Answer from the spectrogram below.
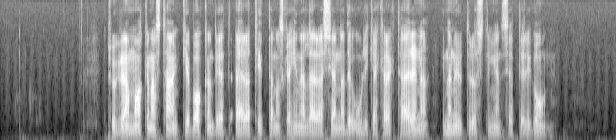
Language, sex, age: Swedish, male, 39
